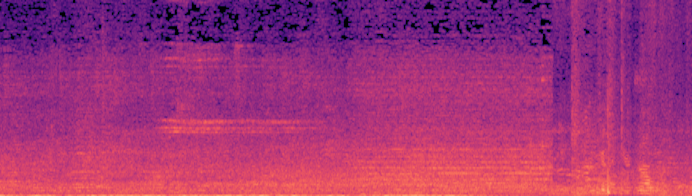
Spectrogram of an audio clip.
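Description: A steady low rumble with indistinct voices in the background, in a large echoing indoor space; the rumble drops away about seven seconds in.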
